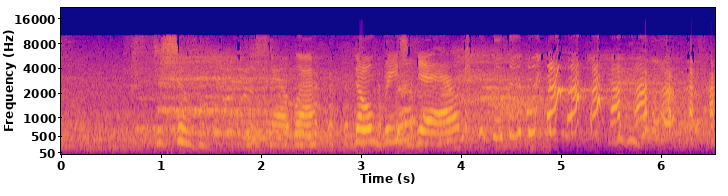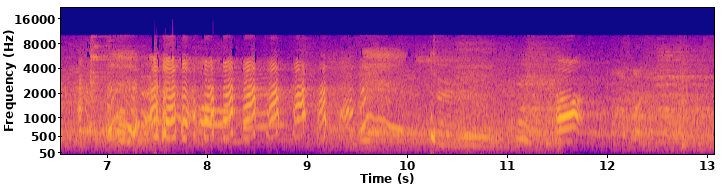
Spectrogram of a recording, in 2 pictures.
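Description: Women laugh with amusement.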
